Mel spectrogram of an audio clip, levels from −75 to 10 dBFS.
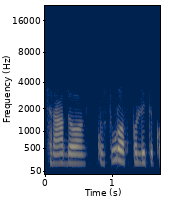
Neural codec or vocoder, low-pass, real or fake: codec, 16 kHz in and 24 kHz out, 1 kbps, XY-Tokenizer; 3.6 kHz; fake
